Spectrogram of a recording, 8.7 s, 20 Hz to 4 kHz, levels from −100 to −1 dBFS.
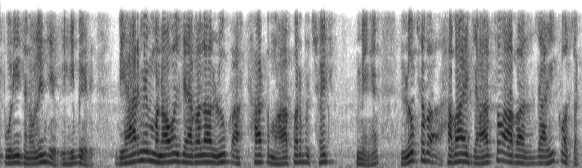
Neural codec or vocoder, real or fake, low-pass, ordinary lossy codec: codec, 16 kHz, 16 kbps, FreqCodec, smaller model; fake; 3.6 kHz; none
